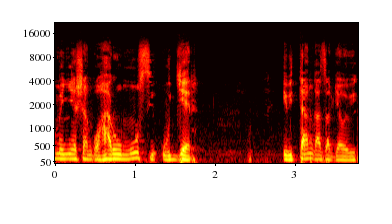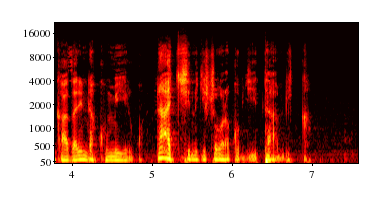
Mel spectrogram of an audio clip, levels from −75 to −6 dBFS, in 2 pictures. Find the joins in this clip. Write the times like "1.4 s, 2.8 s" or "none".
none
